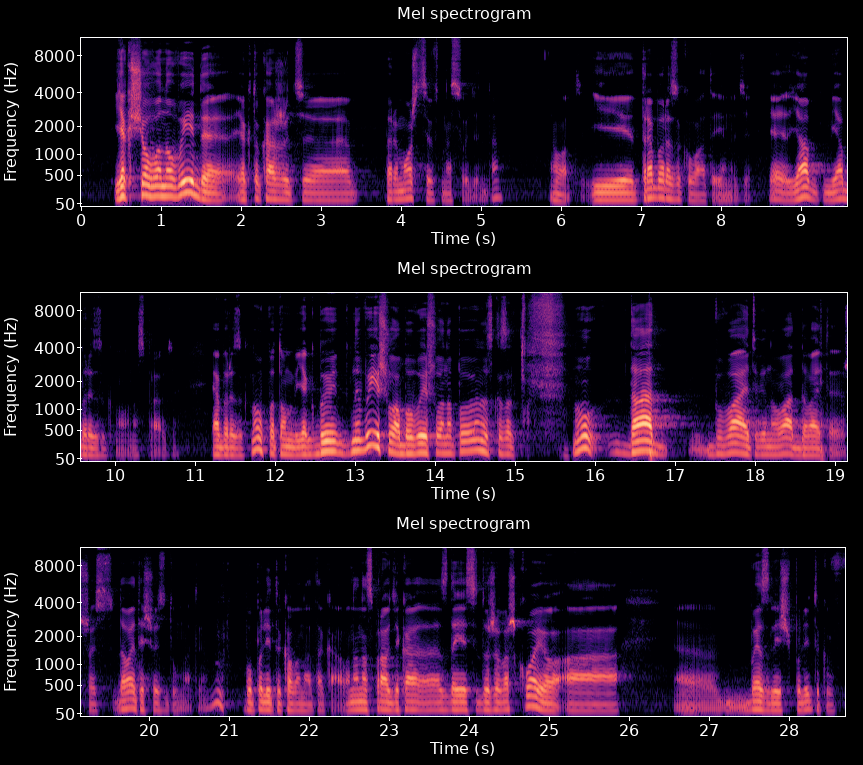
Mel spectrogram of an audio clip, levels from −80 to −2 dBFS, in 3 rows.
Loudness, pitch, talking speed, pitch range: -23 LUFS, 110 Hz, 115 wpm, 100-140 Hz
